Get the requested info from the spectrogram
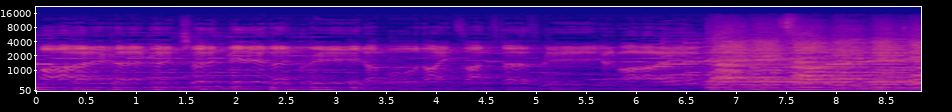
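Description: Background classical music with a singing voice wavering in vibrato. The music becomes suddenly louder and fuller about seven seconds in.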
